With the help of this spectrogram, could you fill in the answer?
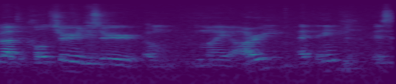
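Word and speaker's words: Māori: These are Maori, I think, is how that's pronounced.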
